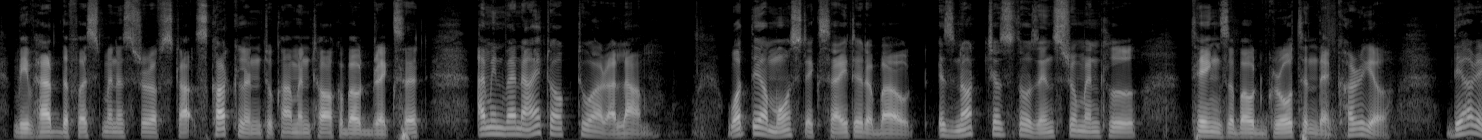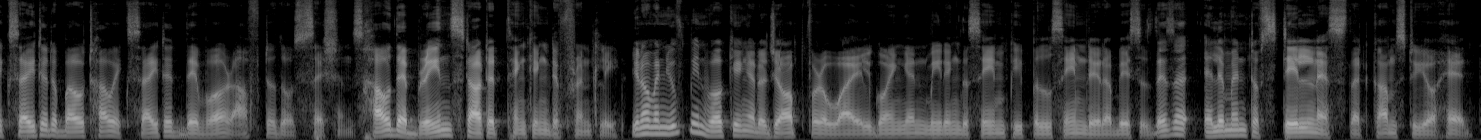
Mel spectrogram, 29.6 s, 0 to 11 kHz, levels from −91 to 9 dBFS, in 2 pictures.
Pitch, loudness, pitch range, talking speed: 95 Hz, -32 LUFS, 85-110 Hz, 175 wpm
